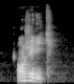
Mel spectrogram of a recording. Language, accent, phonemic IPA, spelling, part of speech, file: French, France, /ɑ̃.ʒe.lik/, angéliques, noun, LL-Q150 (fra)-angéliques.wav
- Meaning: plural of angélique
